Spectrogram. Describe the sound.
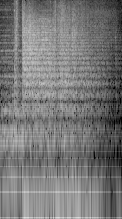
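An underwater demolition explosion from a film soundtrack gives a loud, sustained, rumbling roar with a deep boom. It churns for about two seconds before fading, with no voices.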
